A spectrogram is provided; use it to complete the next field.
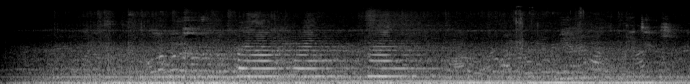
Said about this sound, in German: Der Neu-Delhi-Bahnhof ist ein Ungetüm. Hupen und pfeifend fahren Züge ein und aus, die Lautsprecher plärren, überall Menschen, einheimische Touristen.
